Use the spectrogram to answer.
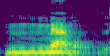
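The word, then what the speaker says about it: mammal: じゃあマモのとこね、発音いきたいと思いますが、これ M ですから、唇しっかり閉じてね、マモマモです。で、おみゃーのですね、マモで、そのままマンって閉じた後にすぐ L です、マモ。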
